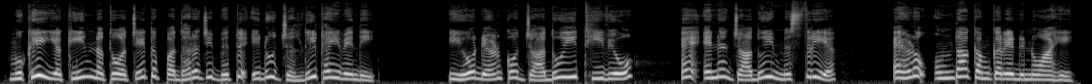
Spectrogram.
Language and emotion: Sindhi, surprised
